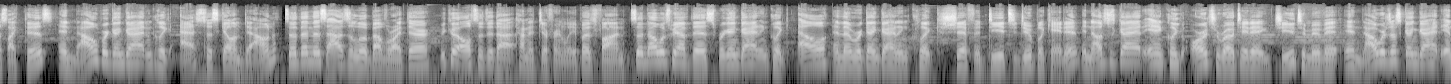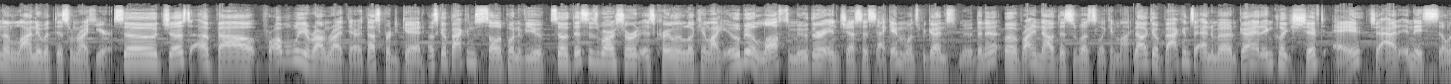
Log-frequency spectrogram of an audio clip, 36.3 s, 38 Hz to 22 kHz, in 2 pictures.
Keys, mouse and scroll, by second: 0.6-1.2 middle drag, 1.2-2.0 scroll up 1, 2.0 s, 3.7 Tab, 4.0-6.4 middle drag, 6.4 click, 6.9-7.5 scroll down 3, 7.5-8.8 scroll up 6, 7.8 Tab, 8.8 click, 9.8 l, 12.3 shift+d, 13.2 shift+middle click, 13.7 r, 15.4 g, 16.4-16.7 scroll up 2, 16.7-17.6 shift+middle drag, 17.1 z, 17.6-18.6 scroll up 2, 18.6 r, 19.7 g, 20.8 r, 21.7 g, 22.6 scroll down 2, 22.8 z, 23.6-24.0 scroll down 5, 24.0 click, 24.3 scroll down 1, 24.4-25.0 middle drag, 25.0 Tab, 25.4 click, 25.8-28.5 middle drag, 28.5-29.1 scroll down 5, 29.1-29.5 scroll up 3, 29.5-30.1 middle drag, 30.1-30.6 scroll down 1, 30.6-31.2 scroll up 1, 31.2 click, 32.3 scroll up 4, 32.5 Tab, 32.8 click, 33.0-33.4 scroll up 5, 33.4 shift+middle click, 34.0-34.6 scroll down 1, 34.6 shift+a.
